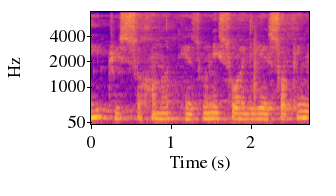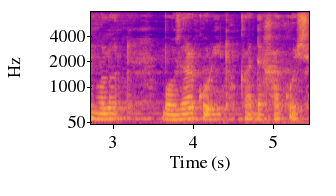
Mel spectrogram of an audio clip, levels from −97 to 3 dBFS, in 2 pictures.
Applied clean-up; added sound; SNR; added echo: none; Snare drum; 20 dB; reverberation time 2.1 s.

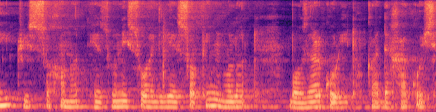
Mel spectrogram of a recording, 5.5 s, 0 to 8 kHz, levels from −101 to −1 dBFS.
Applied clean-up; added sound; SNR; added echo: neural separator model SepFormer DNS4.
